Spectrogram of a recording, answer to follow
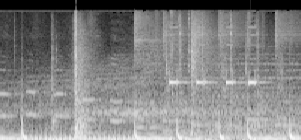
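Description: Background music with a steady drum beat. Under it, a Samsung microwave oven door shuts with a thunk about a second in, then four short high keypad beeps sound as the microwave is set.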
